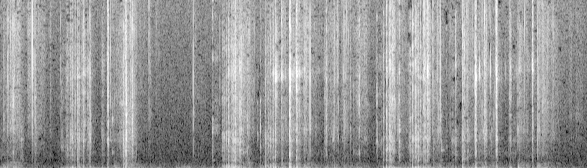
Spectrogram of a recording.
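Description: A palm-sized solid blue bar of soap is held in one hand and scraped and carved with a metal knife blade, curling off shavings. Quiet, dry scraping strokes and crisp crackles follow one another in uneven bursts, each stroke stopping short with no ring.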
